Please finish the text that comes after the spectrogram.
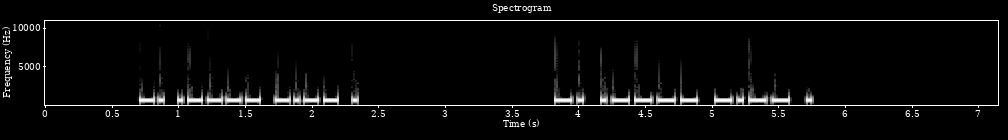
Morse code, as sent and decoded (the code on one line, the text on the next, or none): -. .---- -.-- . / -. .---- -.-- .
N1YE N1YE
